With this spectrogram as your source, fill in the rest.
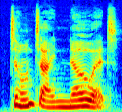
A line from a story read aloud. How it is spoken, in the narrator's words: Another chuckle escaped Arden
